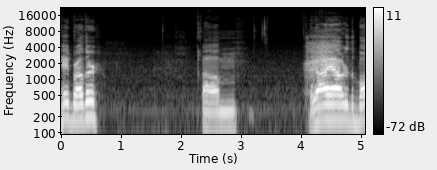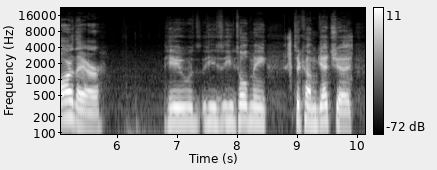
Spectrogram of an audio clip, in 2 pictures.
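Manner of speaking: deceptive, bluffing, lying tone. Voicing Lyle, bluffing a guard to get him to leave: Lyle lying to a guard. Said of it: "And he's like".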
